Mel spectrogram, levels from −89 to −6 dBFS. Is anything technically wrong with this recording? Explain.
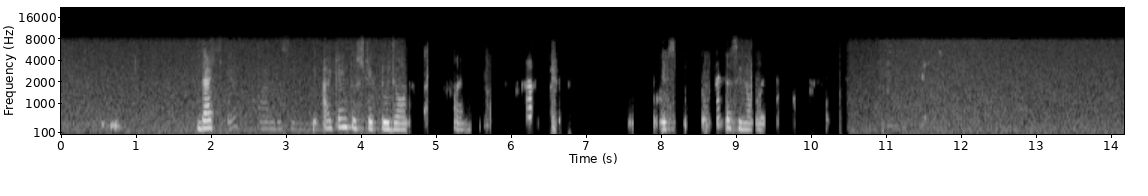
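Yes, there are four kinds of fault.

From 2.03 to 3.37 s the voice nearly vanishes, falling by about 22 dB and leaving a faint trace. The likely cause is one channel inverted: with one stereo side's polarity reversed, the shared centre content cancels when the two are summed to mono.

Between 4.61 and 5.76 s, 6.12 and 8.27 s, and 8.66 and 9.97 s, the talker dips sharply, losing up to roughly 40 dB in places. This is speech suppressed in double talk, likely because the echo canceller could not separate the talker from the loudspeaker echo while both sides spoke, so it turned everything down.

A second voice sneaks in at 6.53 to 6.61 s and 7.99 to 9.31 s, around 15 dB below the talker, and again faintly at 10.20 to 10.43 s, about 30 dB down. This is the other side's voice leaking through, likely from a loudspeaker whose echo was not fully cancelled at the microphone.

From 10.25 to 10.45 s, the room sound briefly drops out, sinking by about 40 dB for roughly 150 ms. 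This is background gated by the echo canceller: it clamped the microphone hard while the loudspeaker played, then released it.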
